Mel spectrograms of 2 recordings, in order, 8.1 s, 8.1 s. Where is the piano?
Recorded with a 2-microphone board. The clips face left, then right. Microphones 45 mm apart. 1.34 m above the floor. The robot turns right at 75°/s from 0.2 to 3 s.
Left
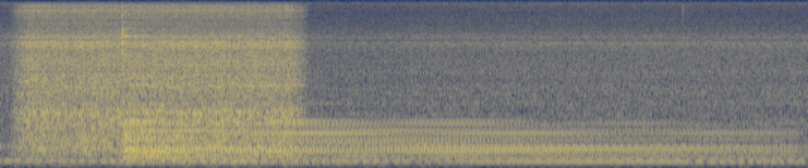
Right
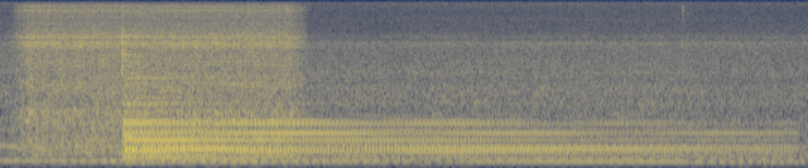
155° right, 0.8 m; by 8.0 s 25° right, 0.8 m.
